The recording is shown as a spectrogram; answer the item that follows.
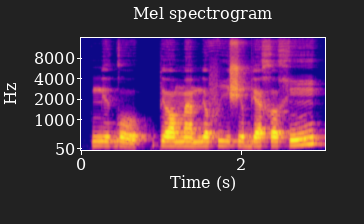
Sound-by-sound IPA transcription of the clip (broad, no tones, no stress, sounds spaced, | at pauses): mʲ ɘ ɡ o | pʲ ɒ m ã mʲ ɒ f i ʃ ɘ bʲ a x ʌ x ĩ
